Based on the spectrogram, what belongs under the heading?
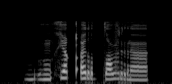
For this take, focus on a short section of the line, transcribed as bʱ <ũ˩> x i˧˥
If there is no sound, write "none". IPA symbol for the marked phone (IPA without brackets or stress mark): ũ˩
